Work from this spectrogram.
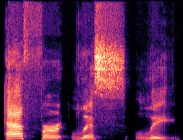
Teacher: four syllable word stresses on the first syllable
